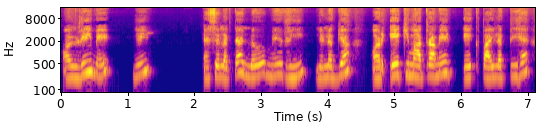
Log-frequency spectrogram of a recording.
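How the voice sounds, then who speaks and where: A woman with a fairly high, mellow voice patiently walks through a spelling lesson, sounding out each syllable and repeating it. The sound is dry and close, with no room echo behind her. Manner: explains slowly, repeating syllables aloud. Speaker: Hindi teacher.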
